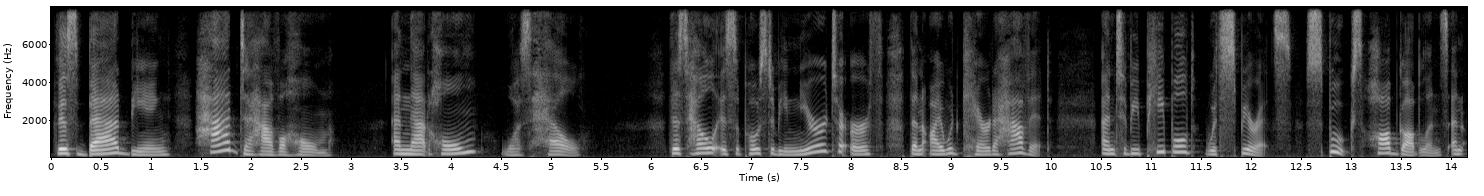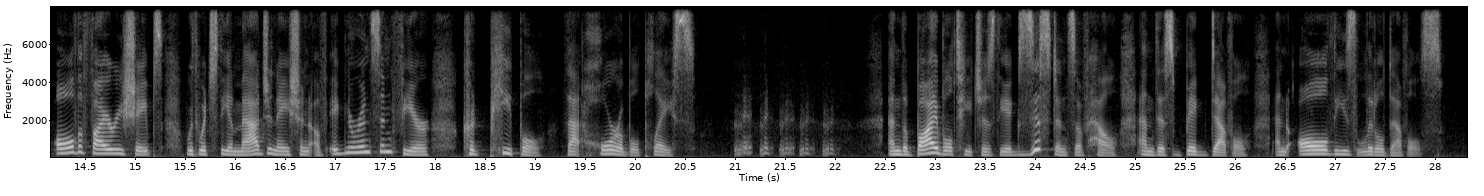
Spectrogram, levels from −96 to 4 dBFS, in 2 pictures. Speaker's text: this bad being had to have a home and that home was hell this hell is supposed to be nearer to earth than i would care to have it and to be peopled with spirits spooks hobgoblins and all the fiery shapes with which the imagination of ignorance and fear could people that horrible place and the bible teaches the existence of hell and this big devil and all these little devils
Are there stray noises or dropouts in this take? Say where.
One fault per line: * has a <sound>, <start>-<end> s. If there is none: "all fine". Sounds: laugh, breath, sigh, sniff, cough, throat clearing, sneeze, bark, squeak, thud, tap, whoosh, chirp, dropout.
* has a laugh, 21.0-22.1 s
